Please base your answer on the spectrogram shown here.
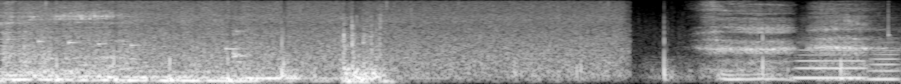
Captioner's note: breathes heavily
